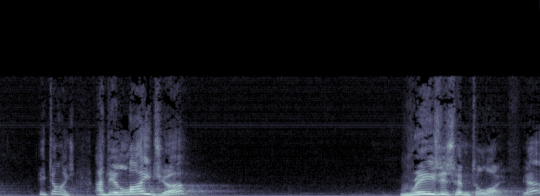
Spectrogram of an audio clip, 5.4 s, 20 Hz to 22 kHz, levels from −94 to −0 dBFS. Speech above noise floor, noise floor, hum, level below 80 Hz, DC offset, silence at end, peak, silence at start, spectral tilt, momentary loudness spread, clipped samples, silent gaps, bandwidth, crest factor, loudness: 28 dB; -52 dBFS; none; -52 dBFS; under 0.1%; 0 s; -10 dBFS; 0.4 s; -5.5 dB/octave; 14 LU; under 0.1%; none; 13.5 kHz; 16 dB; -25 LUFS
